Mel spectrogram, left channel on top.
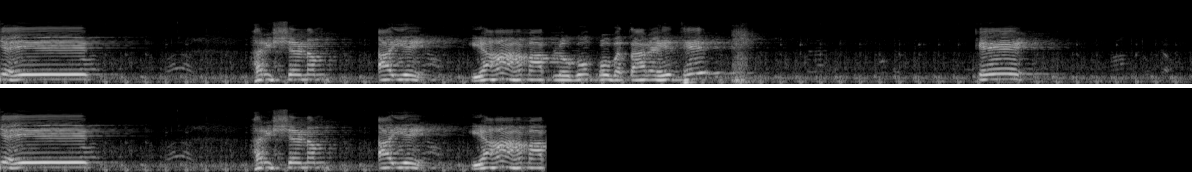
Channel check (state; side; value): drops out; right; at 5.5 s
